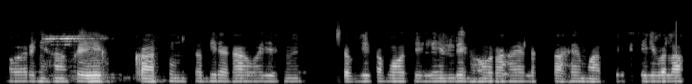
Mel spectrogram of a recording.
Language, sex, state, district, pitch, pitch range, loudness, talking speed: Hindi, male, Jharkhand, Jamtara, 145 Hz, 140-145 Hz, -20 LUFS, 225 wpm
